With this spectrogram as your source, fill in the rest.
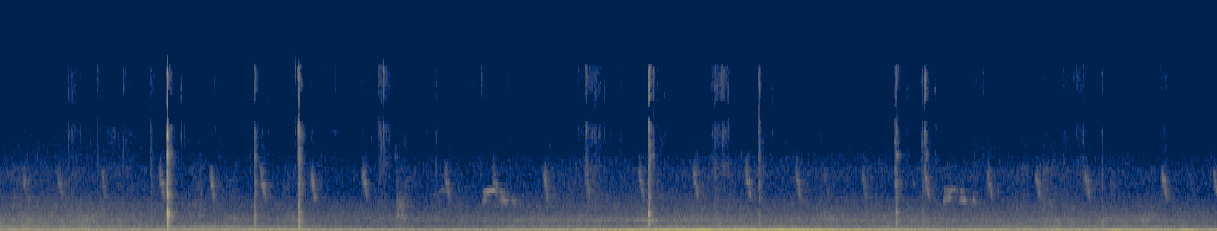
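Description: Scissors snip twigs with sharp clicks.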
